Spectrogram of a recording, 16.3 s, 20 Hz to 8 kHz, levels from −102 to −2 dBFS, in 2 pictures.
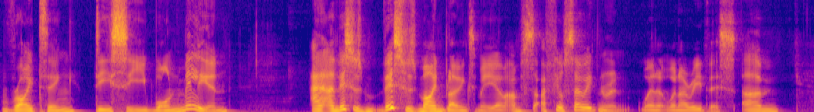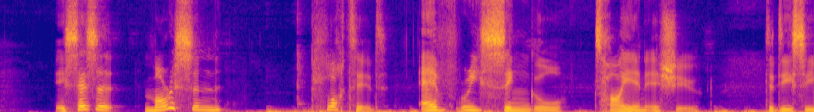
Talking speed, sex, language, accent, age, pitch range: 135 wpm, male, English, British, 30-49, 100-140 Hz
